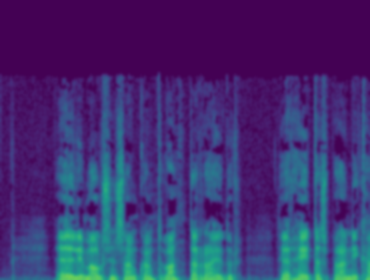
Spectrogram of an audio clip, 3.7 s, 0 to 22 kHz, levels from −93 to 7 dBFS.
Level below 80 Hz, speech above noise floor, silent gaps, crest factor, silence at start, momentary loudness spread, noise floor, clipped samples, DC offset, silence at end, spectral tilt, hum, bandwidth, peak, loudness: -46 dBFS; 32 dB; none; 18 dB; 0.55 s; 8 LU; -53 dBFS; under 0.1%; under 0.1%; 0 s; -5 dB/octave; none; 16 kHz; -4 dBFS; -22 LUFS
